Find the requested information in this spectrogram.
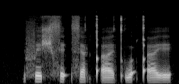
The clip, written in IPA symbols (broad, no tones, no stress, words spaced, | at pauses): feʃseʔsɛɡqʼɛː kʼuʔqʼeː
